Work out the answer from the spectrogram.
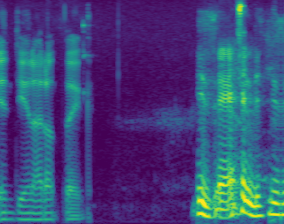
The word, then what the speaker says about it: Zayn: Hey, Zan? Did you say Zan?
